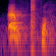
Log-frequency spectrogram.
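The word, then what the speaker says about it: Ephphatha: 에바다도 아라뭐예요? 에프다 이렇게 발음하는데 그거를 적으려고 하다 보니까 헬라어로 번역하면 열리라는 뜻이다라고 해 놓은 거예요.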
